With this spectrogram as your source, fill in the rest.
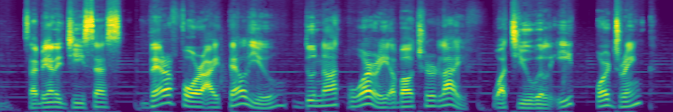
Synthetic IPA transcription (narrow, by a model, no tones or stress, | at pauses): saːbɪŋanid͡ʒiːsɐsðɛɹfɔɹa̰jt̪ɛljud̪unat̪̚wəɹiɐbawt͡ʃjɔɹlajfwʔʌtjuwɪlʔiːt̪̚ʔɔɹd̪ɹɪ̃ŋk̚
